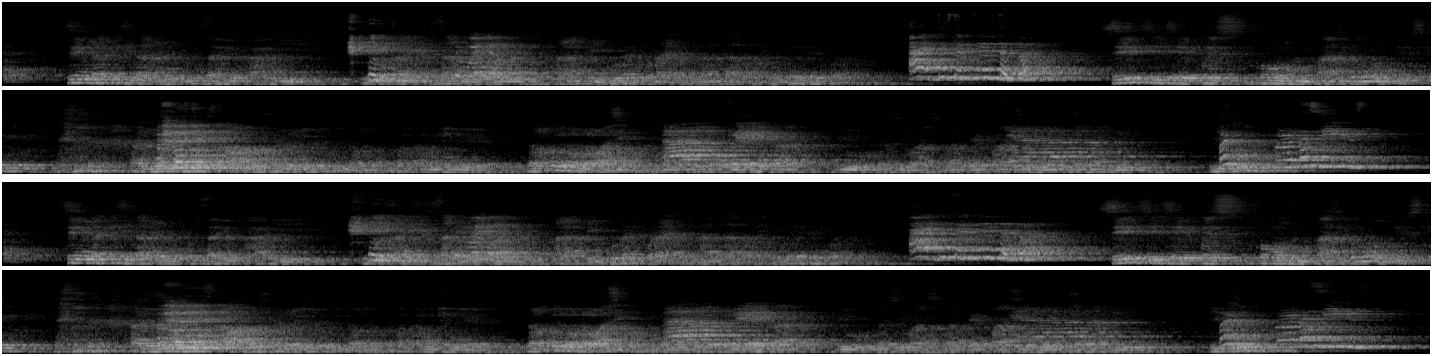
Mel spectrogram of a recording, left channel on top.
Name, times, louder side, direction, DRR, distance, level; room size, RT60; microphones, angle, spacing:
voice 1, 0.6-3.1 3.6-8.5 11.0-19.1 19.5-22.2 22.6-25.7 26.3-26.8, equal, 85° right, -6 dB, 4.1 m, -33 dB
voice 2, 3.4-4.2 4.5-5.0 9.1-10.3 15.8-16.6 20.9-22.1 24.2-25.5 26.5-26.7 27.0-27.8, left 1 dB, 50° left, -8 dB, 4.0 m, -30 dB
17.5 x 14.5 x 5.6 m, 2.3 s
head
